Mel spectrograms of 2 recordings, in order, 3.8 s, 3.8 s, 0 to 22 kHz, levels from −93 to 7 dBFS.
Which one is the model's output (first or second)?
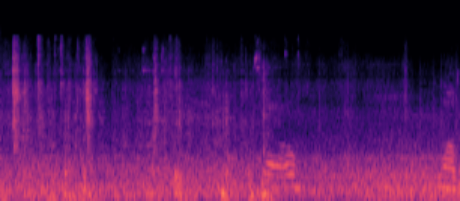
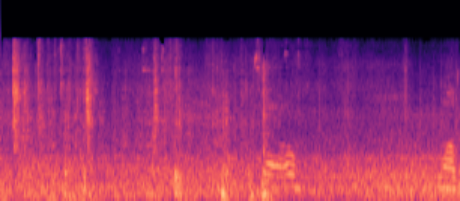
first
